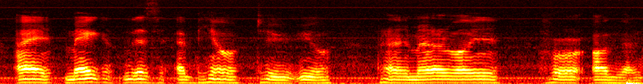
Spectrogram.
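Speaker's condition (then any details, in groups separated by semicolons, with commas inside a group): ALS; bulbar onset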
